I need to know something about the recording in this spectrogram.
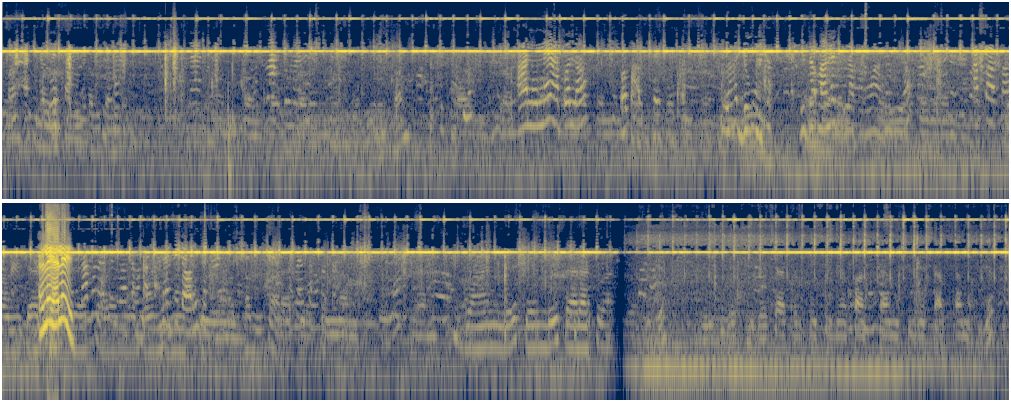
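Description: A Balinese priest's brass hand bell (genta) rung without pause, a steady high ringing, with people talking around it. A brief loud sound cuts in about halfway.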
